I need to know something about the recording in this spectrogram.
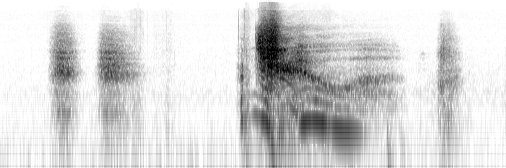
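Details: Day of sneezing fits after sniffing Chhinkni snuff: two quick sharp inhalations, then one explosive sneeze with a voiced trailing cry and a short sniff; single sneeze.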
